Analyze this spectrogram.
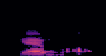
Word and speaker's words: Gamow: Gamow. This pronunciation is Gamow, okay?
